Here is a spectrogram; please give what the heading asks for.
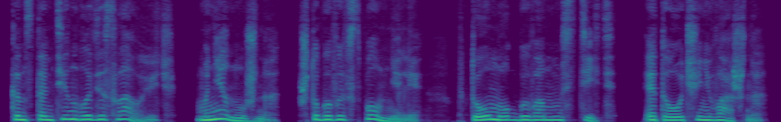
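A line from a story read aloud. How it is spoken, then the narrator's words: Plain. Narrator (Russian): сказала я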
